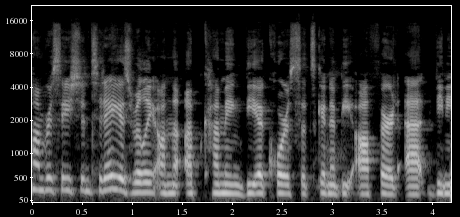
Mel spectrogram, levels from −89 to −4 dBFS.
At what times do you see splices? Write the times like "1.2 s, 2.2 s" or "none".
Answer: none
